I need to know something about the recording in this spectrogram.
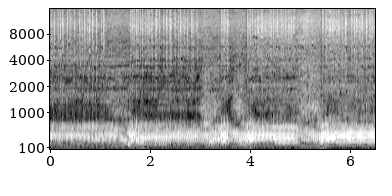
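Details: Yamaha RX King two-stroke blipped repeatedly, pitch swinging up and down with a rough snoring rasp on the buzzy note; snoring noise when revving, carburetor noted slightly wet, cause unclear.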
